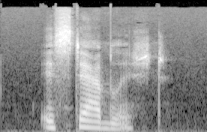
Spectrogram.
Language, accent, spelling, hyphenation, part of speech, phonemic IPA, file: English, US, established, es‧tab‧lished, verb / adjective, /ɪˈstæb.lɪʃt/, En-us-established.ogg
- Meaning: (verb) simple past and past participle of establish; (adjective) Having been in existence for a long time and therefore recognized and generally accepted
